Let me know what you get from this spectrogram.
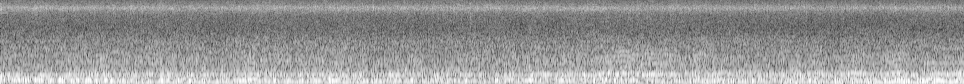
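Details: Swarming honey bees streaming into a new hive, drawn by Nasanov pheromone from other bees; continuous low hum layered with busy higher buzzing, unchanging in loudness.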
